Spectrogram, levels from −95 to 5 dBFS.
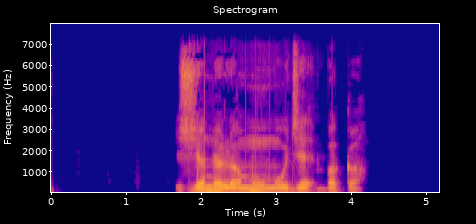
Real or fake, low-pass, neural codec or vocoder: real; 7.2 kHz; none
